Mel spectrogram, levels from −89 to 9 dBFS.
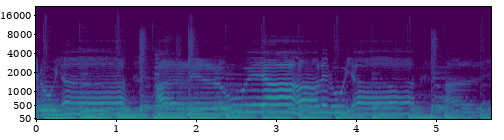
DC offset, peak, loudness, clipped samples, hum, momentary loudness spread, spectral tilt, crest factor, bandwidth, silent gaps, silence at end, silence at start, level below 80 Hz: under 0.1%; -26 dBFS; -42 LUFS; under 0.1%; none; 7 LU; -7.5 dB/octave; 14 dB; 15.5 kHz; none; 0 s; 0 s; -46 dBFS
